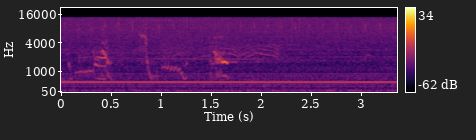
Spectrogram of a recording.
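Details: Brown-headed parrots at a nesting tree by the Gowrie dam waterhole, Djuma Game Reserve, Sabi Sand, South Africa, at 14:22 on 13 March 2022, give a few short, harsh squawks, some bending in pitch, over a steady low electrical hum.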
